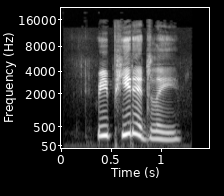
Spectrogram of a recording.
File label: "repeatedly", English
